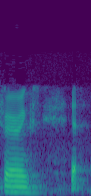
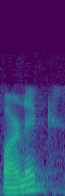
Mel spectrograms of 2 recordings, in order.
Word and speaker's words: pharynx: throat usually it'll mean pharynx I don't know does anybody ever hear this pronounced as farnics I should hope not no that's good I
